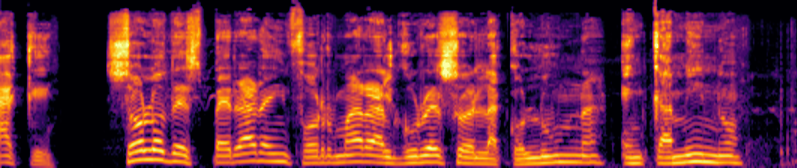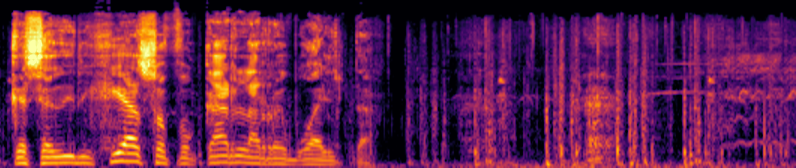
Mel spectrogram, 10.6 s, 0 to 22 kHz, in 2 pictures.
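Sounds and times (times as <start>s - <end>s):
speech: 0.0s - 8.8s
horses galloping: 0.0s - 10.6s
horse whinnying: 8.2s - 10.6s.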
